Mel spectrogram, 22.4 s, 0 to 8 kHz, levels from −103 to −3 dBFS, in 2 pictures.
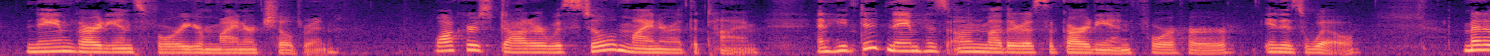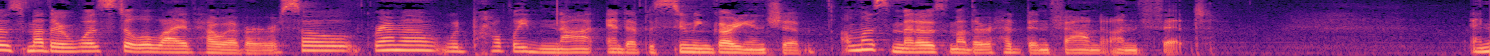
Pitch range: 135-200 Hz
